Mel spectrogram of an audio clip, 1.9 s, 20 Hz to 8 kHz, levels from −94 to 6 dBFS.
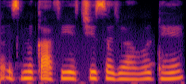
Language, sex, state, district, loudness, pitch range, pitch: Hindi, female, Uttar Pradesh, Lucknow, -19 LUFS, 215-230 Hz, 225 Hz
